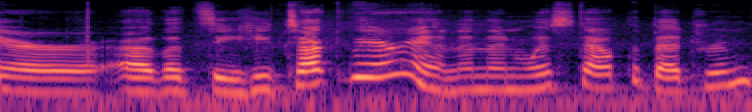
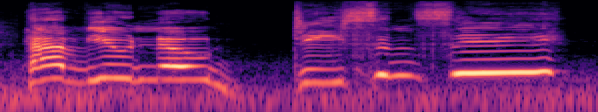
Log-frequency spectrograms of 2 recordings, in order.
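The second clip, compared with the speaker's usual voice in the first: loud, high, slow bellow; 11 semitones higher, 14 dB louder, slower than usual. Acted. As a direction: roar it in full outrage. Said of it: "bellowed Bear".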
